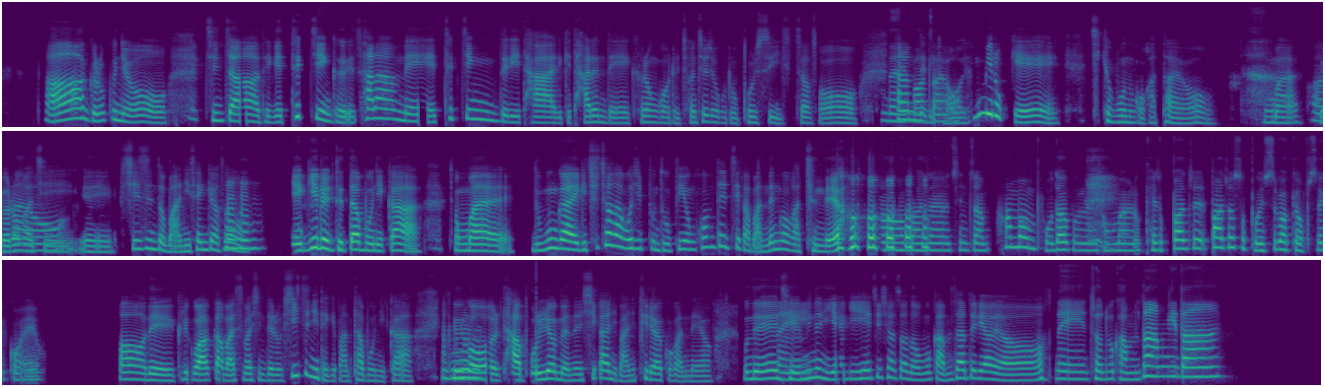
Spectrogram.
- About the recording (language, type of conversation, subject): Korean, podcast, 누군가에게 추천하고 싶은 도피용 콘텐츠는?
- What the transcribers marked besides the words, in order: other background noise; laugh; laughing while speaking: "같은데요"; laugh; laugh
